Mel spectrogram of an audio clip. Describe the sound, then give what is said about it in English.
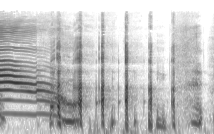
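A voice imitates a cat: a long, clear meow followed by a quick series of choppy, yowling bursts, loud with no other talk. “You really should make a piano cat app that every time someone it just goes...”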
